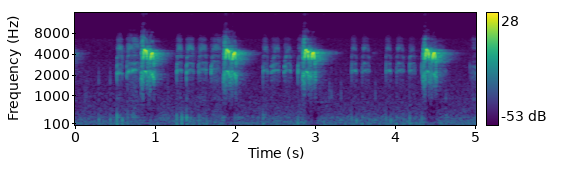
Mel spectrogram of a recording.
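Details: A young, barely feathered House Sparrow, found apparently abandoned and being hand-reared, gives loud, harsh chirps about once a second, each preceded by a quick run of softer stuttering notes.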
